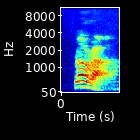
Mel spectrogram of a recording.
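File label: "flora", Malay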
